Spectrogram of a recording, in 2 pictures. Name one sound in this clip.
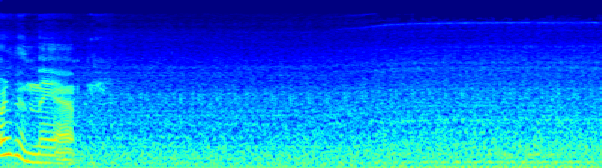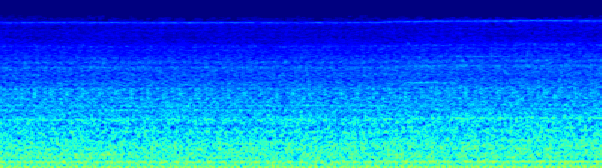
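Grain pours from an unloading auger into a trailer.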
